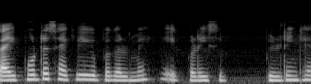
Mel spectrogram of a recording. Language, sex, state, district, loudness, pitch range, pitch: Hindi, female, Maharashtra, Washim, -18 LUFS, 190-225 Hz, 205 Hz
